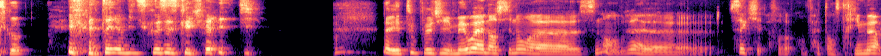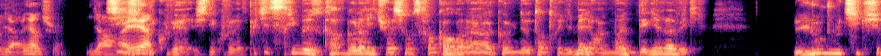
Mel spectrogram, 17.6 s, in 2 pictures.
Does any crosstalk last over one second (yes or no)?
no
